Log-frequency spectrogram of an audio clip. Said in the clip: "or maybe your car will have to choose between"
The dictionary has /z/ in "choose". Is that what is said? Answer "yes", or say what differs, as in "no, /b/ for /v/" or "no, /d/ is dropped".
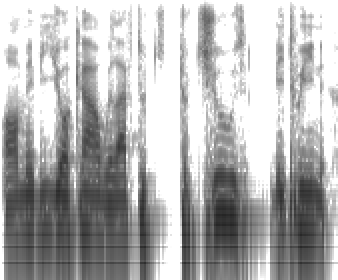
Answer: yes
